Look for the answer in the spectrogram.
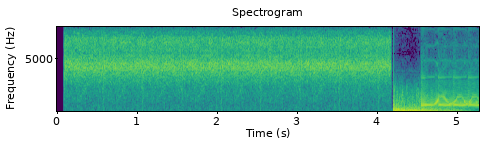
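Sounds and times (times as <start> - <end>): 
explosion: 4.2 - 5.2.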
